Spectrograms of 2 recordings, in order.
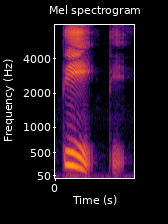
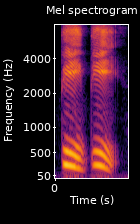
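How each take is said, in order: First: The second syllable is light and toneless. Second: The second syllable carries a full tone. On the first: The speaker calls it right. "The second character is in the neutral tone" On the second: The speaker calls it wrong. "we don't call your uh, little brothers 弟弟"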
